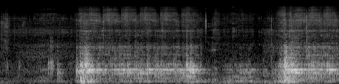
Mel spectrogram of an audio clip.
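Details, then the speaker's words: MTD ride-on mower deck spindle turned by hand: rough scraping squeal each turn from a worn bearing with play; shaft apparently not bent. "Il fait du bruit. L'axe, je sais pas s'il est voilé. Apparemment non. C'est un chouïa, mais ça doit être. Ça doit venir du jeu."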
